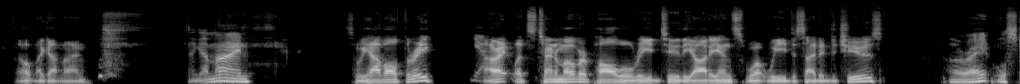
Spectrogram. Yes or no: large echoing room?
no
